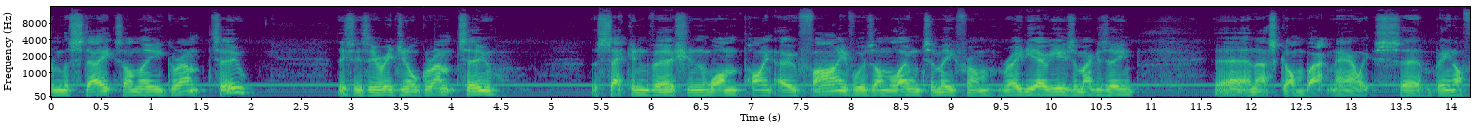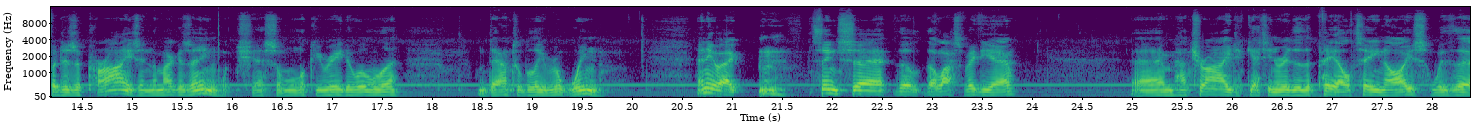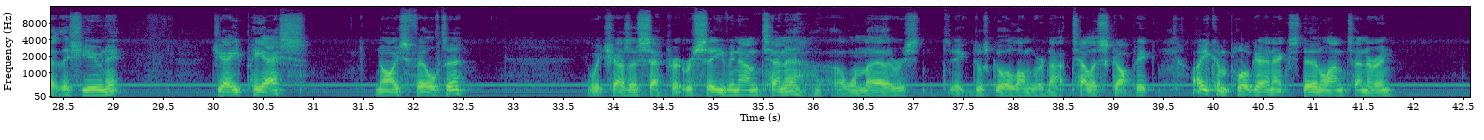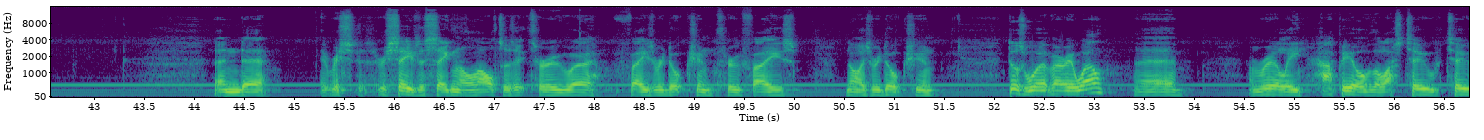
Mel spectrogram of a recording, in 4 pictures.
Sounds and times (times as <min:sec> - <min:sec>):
Speech: 0:00.0 - 0:02.0, 0:02.9 - 0:04.6, 0:05.4 - 0:10.9, 0:11.6 - 0:17.7, 0:18.4 - 0:19.8, 0:20.6 - 0:23.9, 0:25.0 - 0:29.1, 0:30.0 - 0:31.0, 0:31.6 - 0:32.6, 0:33.7 - 0:41.9, 0:44.2 - 0:51.5, 0:52.1 - 0:56.7.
